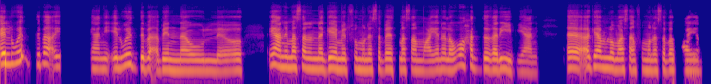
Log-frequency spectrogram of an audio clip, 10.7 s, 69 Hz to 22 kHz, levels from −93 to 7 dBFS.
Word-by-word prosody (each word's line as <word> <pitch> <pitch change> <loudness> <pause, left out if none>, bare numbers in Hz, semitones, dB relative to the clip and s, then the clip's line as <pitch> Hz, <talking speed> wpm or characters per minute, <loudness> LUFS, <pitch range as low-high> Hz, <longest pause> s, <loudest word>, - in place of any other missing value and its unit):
الوِد 290 +5 +8
بقى، 270 -4 0 0.5
يعني 200 0 -2
الوِد 230 +1 0
بقى 215 - 0
بيننا 180 -2 +1
وال 180 0 -3 0.4
يعني 245 -4 +5
مثلًا 215 -2 +2
أجامل 195 0 +2
في 200 - -10
مناسبات 195 0 -2
مثلًا 190 -1 -2
معيّنة 180 +2 -3
لو 185 0 +1
هو 260 +5 0
حد 205 -5 -2
غريب 190 -2 +1
يعني 160 -2 -7 0.4
آآ 215 -1 +5
أجامله 220 -2 +3
مثلًا 190 -1 0
في 185 +1 -12
مناسبات 185 0 -3
معيّنة. 180 -1 -4
195 Hz, 140 wpm, -25 LUFS, 180-215 Hz, 0.5 s, الوِد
